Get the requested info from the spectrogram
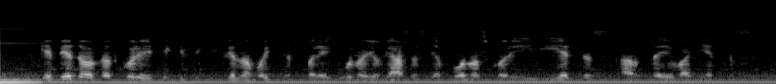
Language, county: Lithuanian, Tauragė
